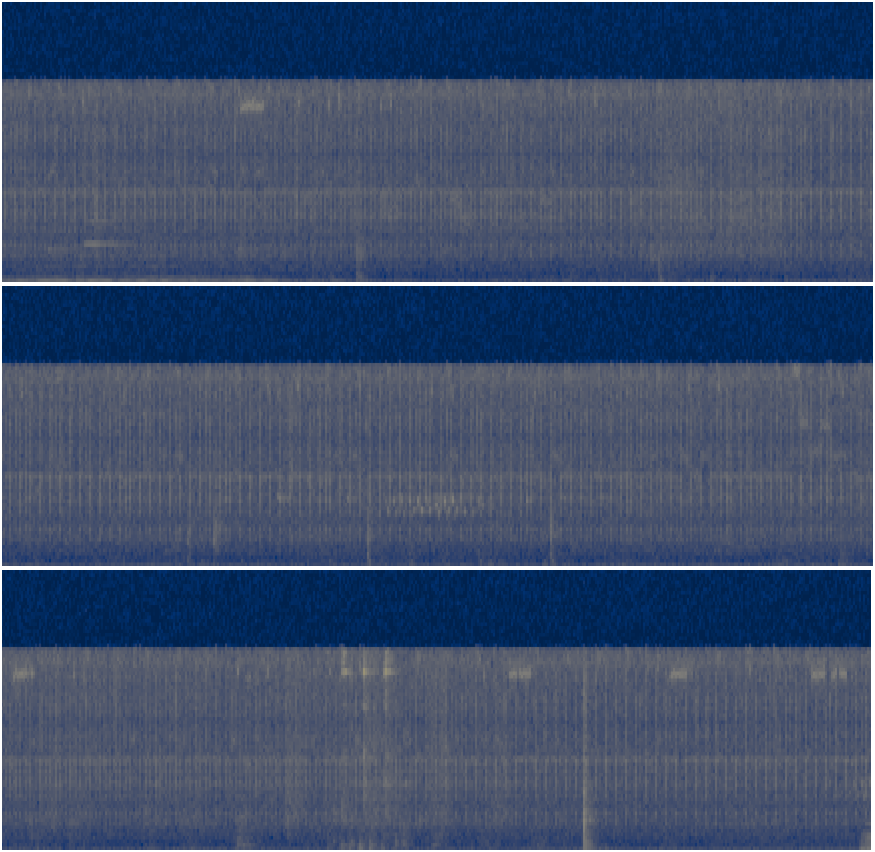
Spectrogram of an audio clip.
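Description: Near silence: room tone, with a low steady hum for the first three seconds or so and a single sharp click about three seconds before the end.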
